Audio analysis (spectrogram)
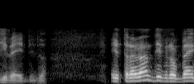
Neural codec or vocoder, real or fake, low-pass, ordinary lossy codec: codec, 16 kHz, 1.1 kbps, Voila-Tokenizer; fake; 5.4 kHz; none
